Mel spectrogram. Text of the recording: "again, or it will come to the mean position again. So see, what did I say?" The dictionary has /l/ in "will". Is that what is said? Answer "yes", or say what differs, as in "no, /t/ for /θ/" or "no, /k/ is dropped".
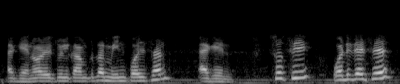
yes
